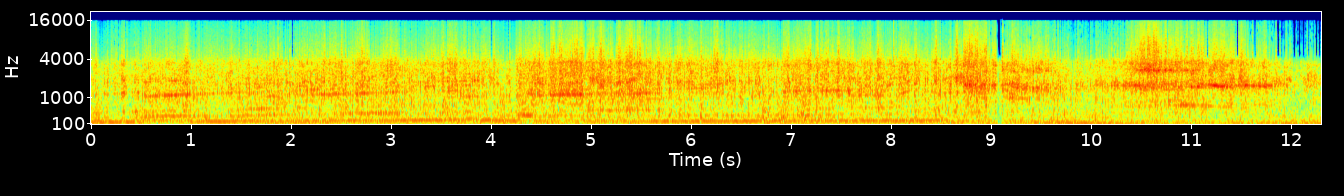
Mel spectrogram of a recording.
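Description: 1997 Honda Prelude's four-cylinder engine under hard acceleration, heard from inside the cabin. Its pitch climbs for about four seconds until a gear change drops it, then it holds at high revs before falling to lower revs about nine seconds in, with steady wind and road noise underneath.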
